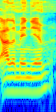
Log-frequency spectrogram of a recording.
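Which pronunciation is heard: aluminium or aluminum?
aluminium. It is said the speaker's own regional way. This is how it is said where the speaker comes from. The speaker calls it right. "the correct way of saying it"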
